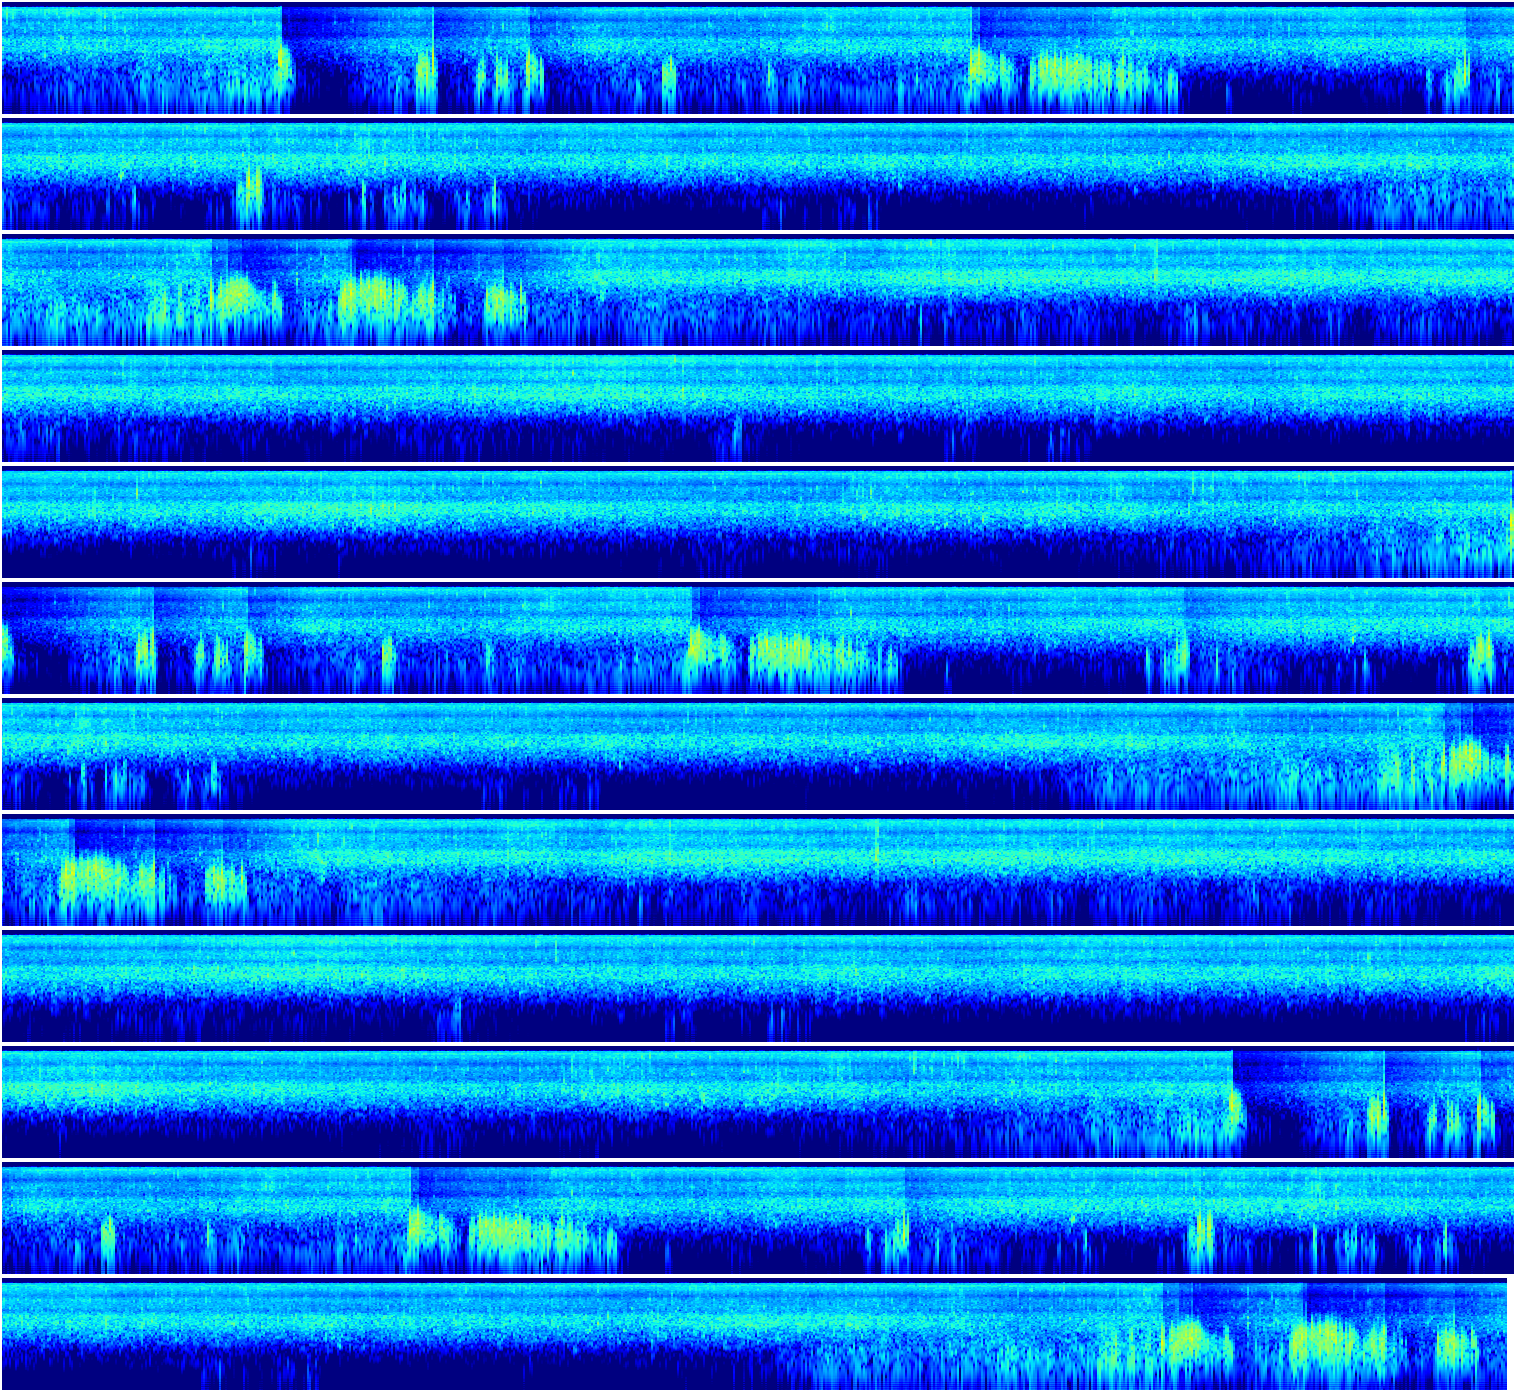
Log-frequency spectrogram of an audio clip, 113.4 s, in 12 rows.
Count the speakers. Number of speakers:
0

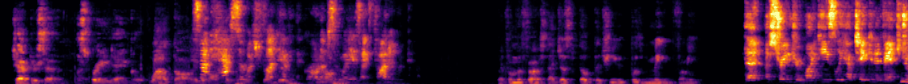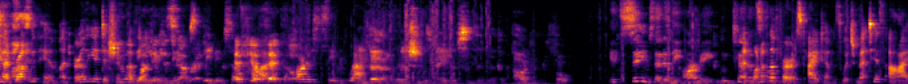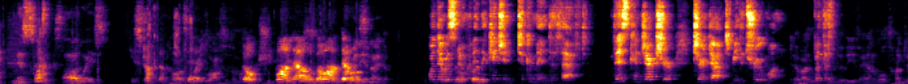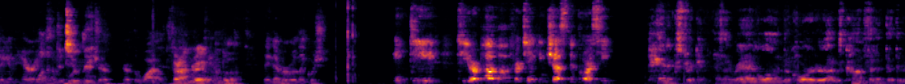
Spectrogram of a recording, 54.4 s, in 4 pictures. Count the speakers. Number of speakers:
10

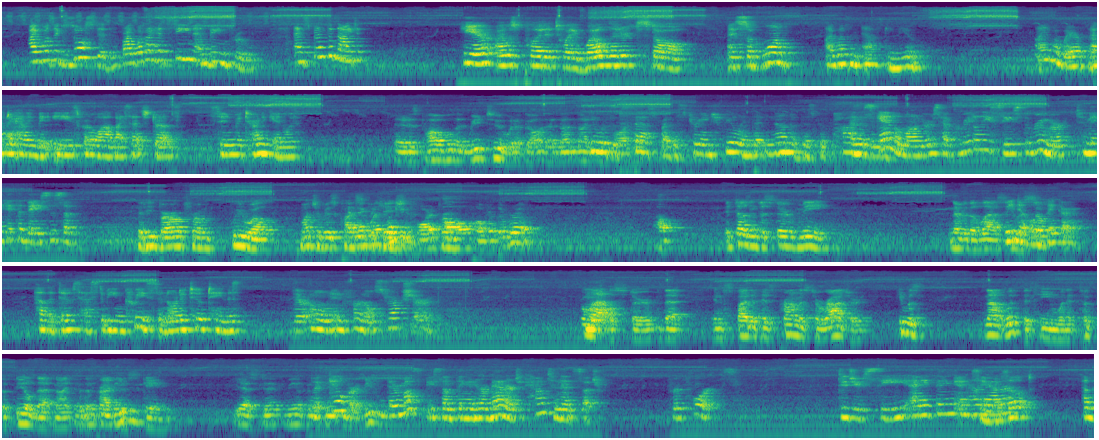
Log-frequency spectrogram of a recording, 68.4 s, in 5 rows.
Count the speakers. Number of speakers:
10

